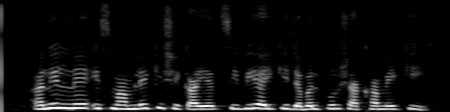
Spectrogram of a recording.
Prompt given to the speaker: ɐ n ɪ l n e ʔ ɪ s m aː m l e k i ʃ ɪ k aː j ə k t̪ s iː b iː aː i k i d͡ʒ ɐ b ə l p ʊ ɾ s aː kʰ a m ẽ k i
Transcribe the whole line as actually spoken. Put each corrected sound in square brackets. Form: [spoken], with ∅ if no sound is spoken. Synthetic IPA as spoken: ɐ n ɪ l n e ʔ ɪ s m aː m l e k i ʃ ɪ k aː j ə [∅] t̪ s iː b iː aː i k i d͡ʒ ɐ b ə l p ʊ ɾ [ʃ] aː kʰ a m ẽ k [iː]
